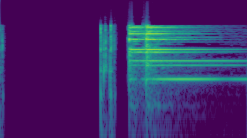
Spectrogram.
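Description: Subscribe-animation sound effects: a short click at the start, a quick double click about a second in, then a bright notification-bell ding that rings on and fades slowly.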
